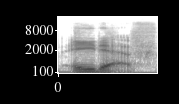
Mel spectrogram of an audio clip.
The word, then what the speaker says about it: ADEF: Bonus 10 internet points for ADEF. I win. Me. Adef, that's how you say his name.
